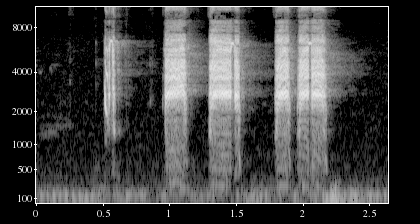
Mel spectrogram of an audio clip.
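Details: Black francolin (kala titer) calling in a Sindhi-style voice: a short harsh note followed by two pairs of loud, grating, broadband bursts, each about a quarter second long, over a quiet background.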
